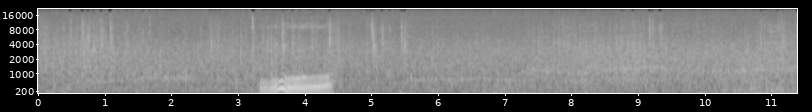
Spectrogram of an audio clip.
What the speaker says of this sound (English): Rose's mumbling voice didn't reach the person in question, nor any of the kids, but disappeared beneath the sound of the rain.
